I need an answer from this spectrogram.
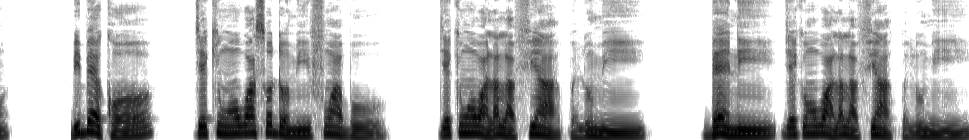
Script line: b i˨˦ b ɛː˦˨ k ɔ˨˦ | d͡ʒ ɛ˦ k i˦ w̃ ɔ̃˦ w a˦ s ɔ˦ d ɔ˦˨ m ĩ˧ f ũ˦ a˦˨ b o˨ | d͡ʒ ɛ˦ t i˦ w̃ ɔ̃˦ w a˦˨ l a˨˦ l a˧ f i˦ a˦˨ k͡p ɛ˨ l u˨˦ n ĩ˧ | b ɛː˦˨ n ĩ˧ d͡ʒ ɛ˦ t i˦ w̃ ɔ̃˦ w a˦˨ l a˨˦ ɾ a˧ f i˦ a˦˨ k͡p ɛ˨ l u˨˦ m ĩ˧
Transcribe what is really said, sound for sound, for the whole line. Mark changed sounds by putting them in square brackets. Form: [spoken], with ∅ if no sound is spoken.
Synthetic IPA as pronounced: b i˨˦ b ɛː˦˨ k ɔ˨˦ | d͡ʒ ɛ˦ k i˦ w̃ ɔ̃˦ w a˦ s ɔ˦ d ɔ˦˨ m ĩ˧ f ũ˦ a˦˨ b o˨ | d͡ʒ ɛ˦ [k] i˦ w̃ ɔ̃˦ w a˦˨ l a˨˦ l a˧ f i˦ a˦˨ k͡p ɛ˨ l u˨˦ [m] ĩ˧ | b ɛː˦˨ n ĩ˧ d͡ʒ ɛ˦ [k] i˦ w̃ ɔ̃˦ w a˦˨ l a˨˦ [l] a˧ f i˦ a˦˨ k͡p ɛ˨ l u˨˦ m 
